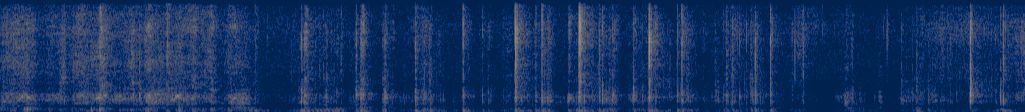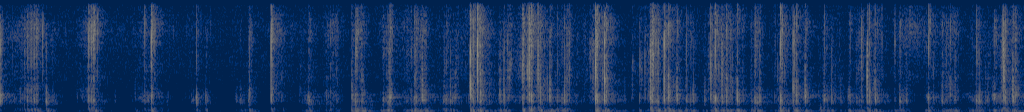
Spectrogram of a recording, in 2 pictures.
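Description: Fingertips and nails scratch and rub the quilted nylon upper and the cord top of a small, empty child's winter snow boot. The result is a quick, irregular run of dry scratches and soft rustles, each short and crisp with a bright hiss over a low papery rub.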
